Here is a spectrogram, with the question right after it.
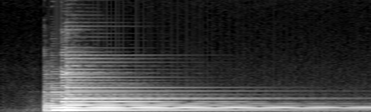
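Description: A single guitar chord strummed on four strings, skipping the low E and A strings, strikes once sharply and then rings out, decaying slowly and alone.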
